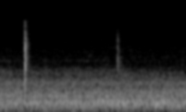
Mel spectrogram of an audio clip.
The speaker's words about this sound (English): I know y'all heard that. That's my car. I have gremlins in my car, and that's one of the things I think of when something like that happens. I know it's been happening, usually not when my AC is off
